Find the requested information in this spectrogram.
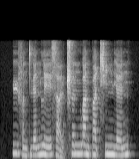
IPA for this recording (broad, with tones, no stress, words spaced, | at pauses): y˥˩fa˩n t̪ɥɛ˧˥nle˧˥ɪ̯sa̰˨˩ɪ̯ ʈ͡ʂʰə˥nn̪wa˥˧npä˥˩ t͡ɕʰi˥ŋn̪jɛ˧˥n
